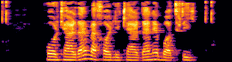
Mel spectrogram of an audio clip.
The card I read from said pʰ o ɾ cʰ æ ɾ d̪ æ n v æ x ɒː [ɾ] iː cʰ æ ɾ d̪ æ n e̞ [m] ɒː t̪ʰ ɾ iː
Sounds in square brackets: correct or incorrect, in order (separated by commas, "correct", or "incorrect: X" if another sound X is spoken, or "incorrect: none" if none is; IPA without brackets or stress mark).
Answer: incorrect: l, incorrect: b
